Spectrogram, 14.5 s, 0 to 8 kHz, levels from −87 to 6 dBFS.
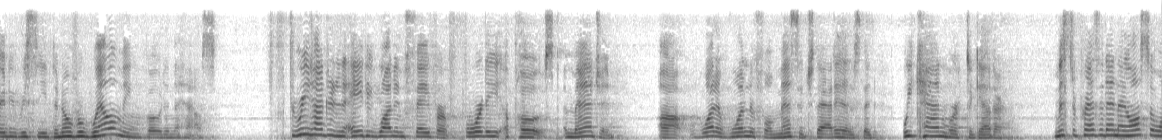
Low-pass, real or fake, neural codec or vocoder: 7.2 kHz; fake; codec, 16 kHz in and 24 kHz out, 2.2 kbps, FireRedTTS-2 codec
